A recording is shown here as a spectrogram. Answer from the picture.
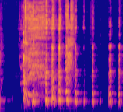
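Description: A woman laughing in short, rapid bursts, starting about half a second in.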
